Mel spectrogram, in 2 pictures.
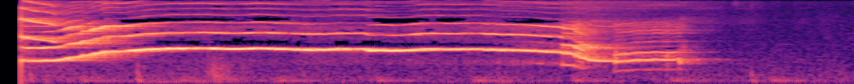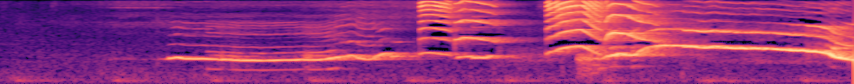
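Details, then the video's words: Italian Greyhound female singing along with her squeaky toy indoors: a long, steady, high, tonal howl held for about three seconds with rich overtones. After a pause comes a wavering howl, then sharp high toy squeaks near the end. "Singing Italian Greyhound"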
